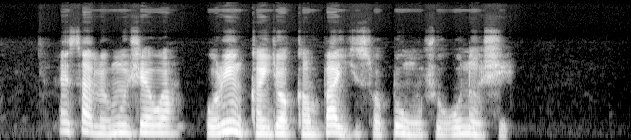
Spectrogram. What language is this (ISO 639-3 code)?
yor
